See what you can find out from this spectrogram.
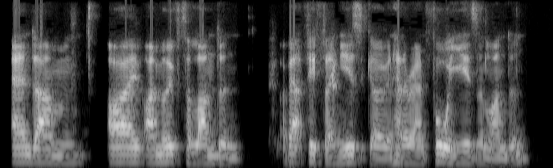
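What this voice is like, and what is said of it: Australian Perth accent. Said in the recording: “accent is a Perth accent”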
